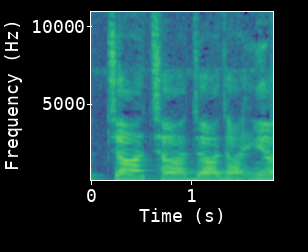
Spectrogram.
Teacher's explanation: तो इससे पता चलता हमारी जो चा, छा, जा, झा, इया है ये हमारी तालु वर्ग की, यानी तालु को छूकर जीभ आती है, तब ये बोले जाते हैं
